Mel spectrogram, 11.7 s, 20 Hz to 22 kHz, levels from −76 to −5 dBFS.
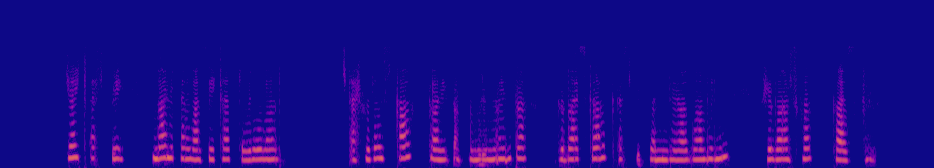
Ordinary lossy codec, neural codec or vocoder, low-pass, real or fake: Opus, 24 kbps; codec, 16 kHz, 0.5 kbps, FreqCodec, smaller model; 7.2 kHz; fake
